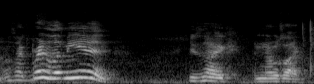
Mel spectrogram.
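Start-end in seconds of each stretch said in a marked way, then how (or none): 0.3-1.1 higher, exasperated retold call; insistent calling out. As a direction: call through a locked door, pitched up. Knocks again, calling out to roommate.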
